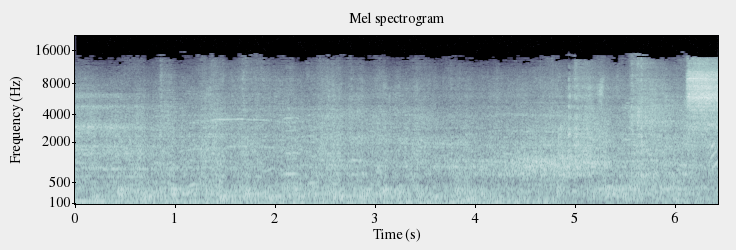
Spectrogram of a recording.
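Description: Steady low rumbling noise in the dance routine's soundtrack, played loud over the arena's speakers, with little clear music in it.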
